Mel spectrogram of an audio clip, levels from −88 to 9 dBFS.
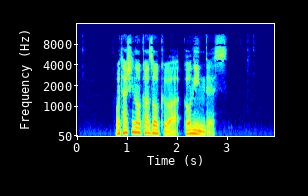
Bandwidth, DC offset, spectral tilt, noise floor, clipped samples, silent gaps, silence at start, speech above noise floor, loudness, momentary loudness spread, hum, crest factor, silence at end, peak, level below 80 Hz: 11.5 kHz; under 0.1%; -5 dB/octave; -65 dBFS; under 0.1%; none; 0.75 s; 47 dB; -19 LUFS; 10 LU; 60 Hz at -40 dBFS; 18 dB; 1 s; -2 dBFS; -42 dBFS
